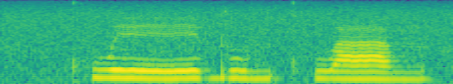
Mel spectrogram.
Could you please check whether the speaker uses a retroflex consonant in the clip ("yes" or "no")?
no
